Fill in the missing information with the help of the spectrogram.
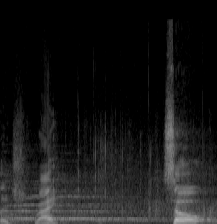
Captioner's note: applause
